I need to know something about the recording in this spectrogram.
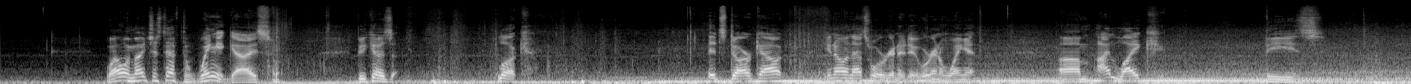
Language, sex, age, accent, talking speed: English, male, 40-59, American, 135 wpm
